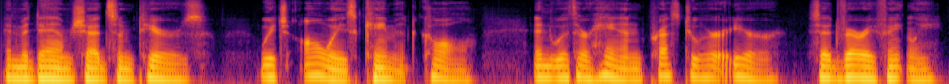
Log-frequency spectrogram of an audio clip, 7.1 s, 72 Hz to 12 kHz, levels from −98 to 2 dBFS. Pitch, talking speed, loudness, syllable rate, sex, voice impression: 95 Hz, 175 wpm, -19 LUFS, 4.5 syllables/s, male, masculine, adult-like, cool, sincere, calm, kind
